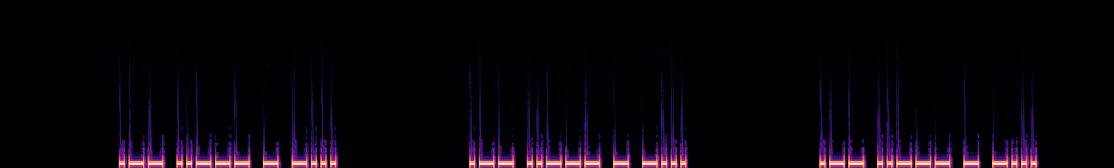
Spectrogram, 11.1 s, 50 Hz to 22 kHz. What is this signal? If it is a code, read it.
Morse code, heard as a keyed tone, about 25 wpm, 700 Hz. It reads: W2TB W2TB W2TB
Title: Call Signs Repeated 2x - 25wpm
